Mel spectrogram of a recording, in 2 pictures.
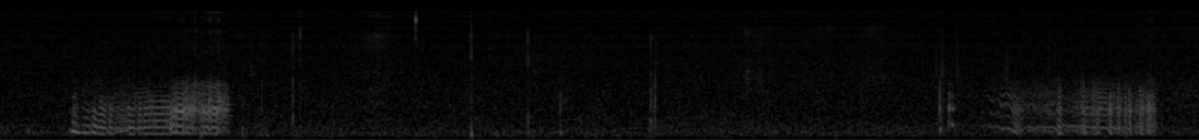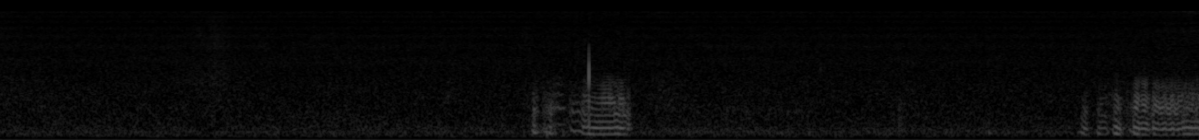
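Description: Brief buzzing snores repeat at irregular gaps of five to six seconds in a quiet room: snoring in a sleeping small dog.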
